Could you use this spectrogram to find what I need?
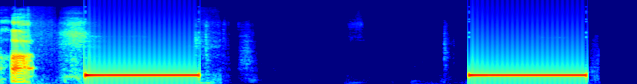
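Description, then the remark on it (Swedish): A phone's ringback tone while calling: two steady, loud one-second tones separated by a long pause, following a brief burst of voice at the start. “Vi ringer honom och frågar.”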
